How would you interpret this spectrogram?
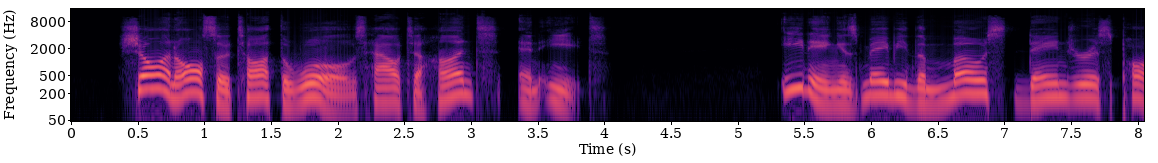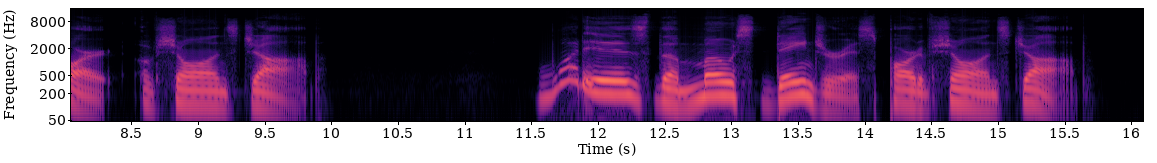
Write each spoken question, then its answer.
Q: What is the most dangerous part of Sean's job?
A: Eating is the most dangerous part of Sean's job.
